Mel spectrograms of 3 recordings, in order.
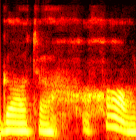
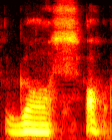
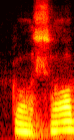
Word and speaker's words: گاسا: در قدیم گاتاها می گفتن که لفظ قدیم است، چون خود اوستا و کهن‌ترین بخش اوستا رو در نظر بگیریم تلفظش گاسا است. گاسا با سه نقطه، گاسا. بنابراین گفتن گاتا و گاتاها جایز نیست امروز، یا باید بگیم گاسا یا گاهان، همونطوری که خود معبدان زرتشتی و همینطور در متون پهلوی گاهان به کار رفته، متون گاهانی.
